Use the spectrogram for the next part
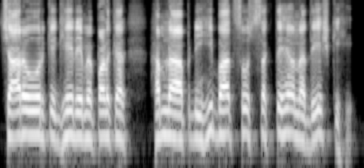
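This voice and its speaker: A man voicing a calm, reflective young man who reasons gently with his friend in a storybook reading. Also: a little high, normal speed, no room sound, clean studio sound, close to an everyday voice.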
